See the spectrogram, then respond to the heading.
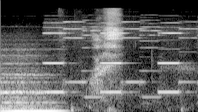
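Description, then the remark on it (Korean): A car rolls into a parking lot: a heavy low engine rumble fades out after the first second while a bright electronic chime melody plays on, with no one talking. “아, 차, 차 들어오는 주차장으로 차가 들어오는 소리와 음.”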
